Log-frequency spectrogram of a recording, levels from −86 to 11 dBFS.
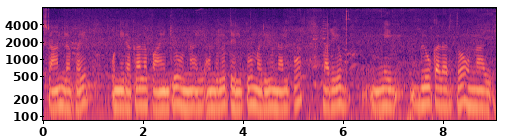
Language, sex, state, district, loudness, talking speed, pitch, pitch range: Telugu, female, Telangana, Mahabubabad, -13 LUFS, 105 wpm, 145 Hz, 140-150 Hz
